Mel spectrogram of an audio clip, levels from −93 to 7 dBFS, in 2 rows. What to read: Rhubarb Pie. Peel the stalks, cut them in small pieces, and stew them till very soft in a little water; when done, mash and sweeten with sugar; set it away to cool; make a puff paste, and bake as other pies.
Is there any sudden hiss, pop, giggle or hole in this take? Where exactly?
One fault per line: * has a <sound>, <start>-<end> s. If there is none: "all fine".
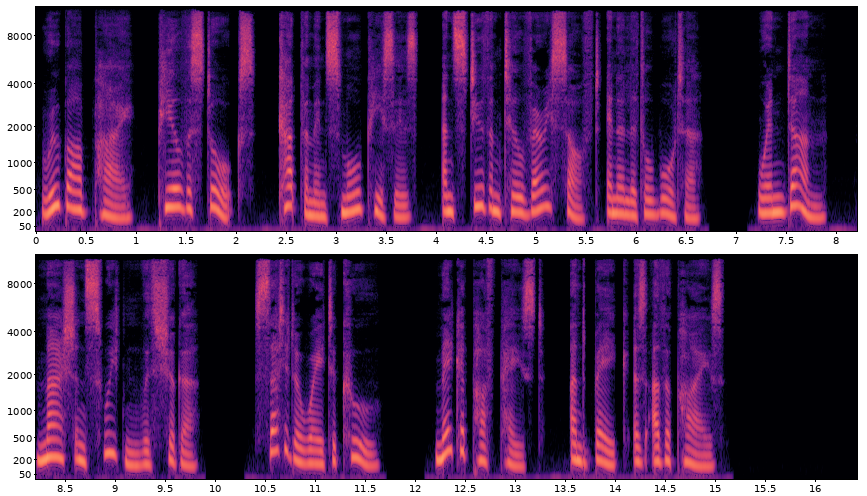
all fine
